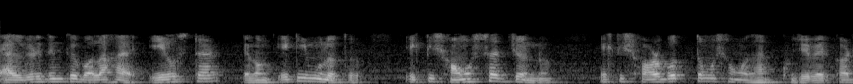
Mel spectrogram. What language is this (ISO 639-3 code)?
ben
